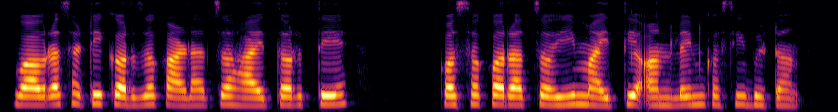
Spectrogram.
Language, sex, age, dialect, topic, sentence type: Marathi, female, 25-30, Varhadi, banking, question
